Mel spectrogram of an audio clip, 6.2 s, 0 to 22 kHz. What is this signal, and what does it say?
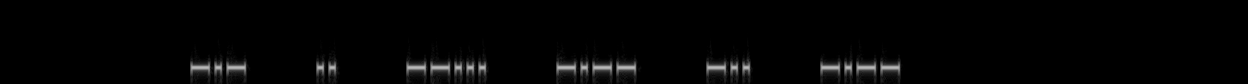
Morse code, heard as a keyed tone, about 39 wpm, spaced as for 18 wpm, 700 Hz. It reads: KI7YDY
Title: USA Call Signs - 6 Characters - 4x Character Spacing - 40wpm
